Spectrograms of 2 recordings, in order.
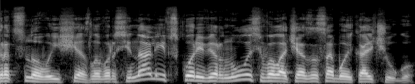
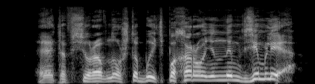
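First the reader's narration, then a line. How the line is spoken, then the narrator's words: Hiss. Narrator (Russian): прошипел эльф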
